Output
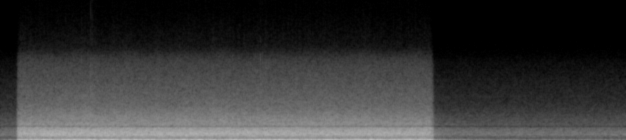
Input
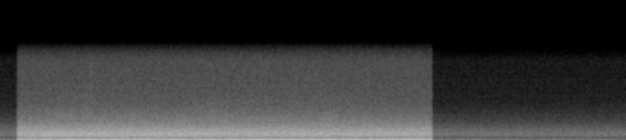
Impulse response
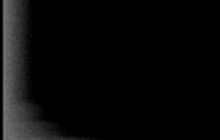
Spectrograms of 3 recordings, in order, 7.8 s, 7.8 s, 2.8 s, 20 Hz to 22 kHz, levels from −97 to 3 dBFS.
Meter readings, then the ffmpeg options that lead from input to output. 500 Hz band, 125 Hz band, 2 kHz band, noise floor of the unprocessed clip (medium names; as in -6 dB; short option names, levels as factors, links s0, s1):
-1.5 dB, -2.5 dB, +0.5 dB, -45 dBFS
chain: -filter_complex "[0:a]highshelf=f=2400:g=10.5,acrusher=bits=8:mix=0:aa=0.000001,asplit=2[s0][s1];[1:a]atrim=start_sample=2205[s2];[s1][s2]afir=irnorm=-1:irlink=0,volume=0.119[s3];[s0][s3]amix=inputs=2:normalize=0,flanger=delay=15.5:depth=6.8:speed=1.7,bandreject=f=2200:w=7.5,adynamicsmooth=sensitivity=1.5:basefreq=6700"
